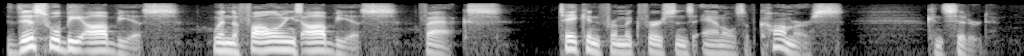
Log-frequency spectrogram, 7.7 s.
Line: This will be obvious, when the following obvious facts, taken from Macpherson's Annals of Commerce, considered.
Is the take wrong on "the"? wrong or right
right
